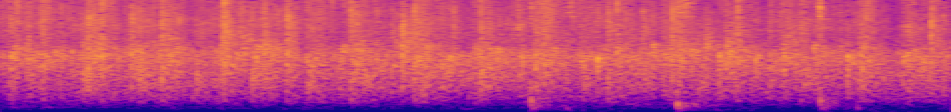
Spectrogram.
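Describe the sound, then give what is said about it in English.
Crowd applause greeting the arrival of President Rafael Trujillo, a dense, steady clapping that runs throughout with a few low thumps mixed in. “Someone could hear, and they'll certainly notice that you're not clapping.”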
